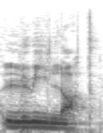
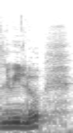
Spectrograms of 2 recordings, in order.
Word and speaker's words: Louis Lot: quickly well Rock up Louis lot no I pronounce that terribly I am so sorry to all my friends followers or anyone friends watching I do speak French and I know it's Louie Lou but Louis a lot is what we know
